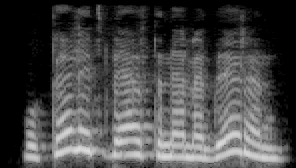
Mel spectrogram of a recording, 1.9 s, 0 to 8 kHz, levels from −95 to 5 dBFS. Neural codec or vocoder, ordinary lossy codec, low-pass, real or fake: codec, 16 kHz, 16 kbps, FreqCodec, larger model; MP3, 64 kbps; 7.2 kHz; fake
